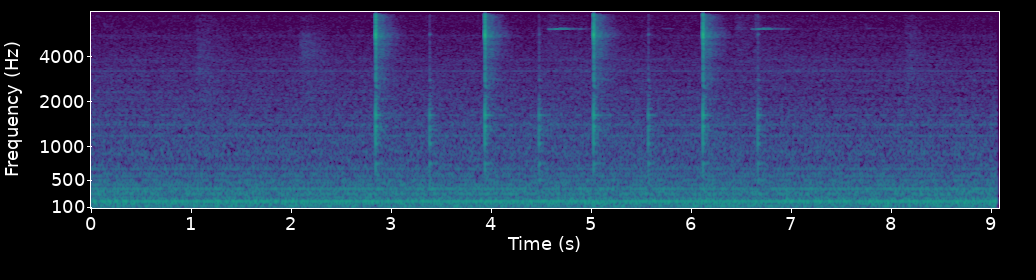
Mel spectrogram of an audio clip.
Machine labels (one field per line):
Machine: valve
